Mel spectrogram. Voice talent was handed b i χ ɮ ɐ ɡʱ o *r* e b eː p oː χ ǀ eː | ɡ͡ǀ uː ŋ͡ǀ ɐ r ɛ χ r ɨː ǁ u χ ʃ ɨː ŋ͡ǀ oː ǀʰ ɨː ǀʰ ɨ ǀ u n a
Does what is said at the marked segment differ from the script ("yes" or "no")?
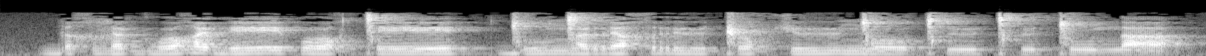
yes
